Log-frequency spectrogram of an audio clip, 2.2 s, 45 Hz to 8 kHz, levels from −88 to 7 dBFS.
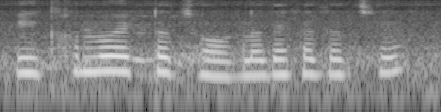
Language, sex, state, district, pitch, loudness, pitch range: Bengali, female, Tripura, West Tripura, 275 Hz, -15 LUFS, 255-290 Hz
